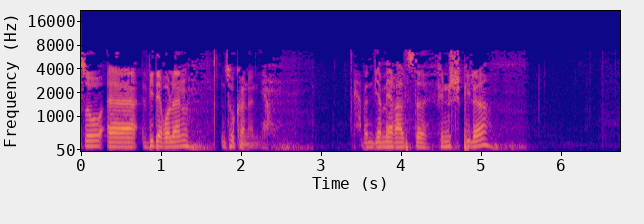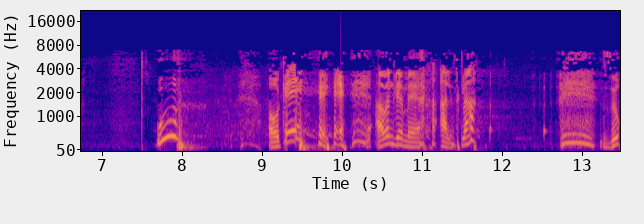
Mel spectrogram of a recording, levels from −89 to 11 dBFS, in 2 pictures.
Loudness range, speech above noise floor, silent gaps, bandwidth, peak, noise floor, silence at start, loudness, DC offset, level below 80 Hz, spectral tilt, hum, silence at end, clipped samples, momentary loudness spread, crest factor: 8 LU; 48 dB; none; 7.2 kHz; 0 dBFS; -70 dBFS; 0 s; -21 LUFS; under 0.1%; -56 dBFS; -3 dB/octave; none; 0 s; under 0.1%; 20 LU; 24 dB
